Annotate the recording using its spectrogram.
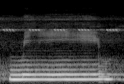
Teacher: میم بھی ہونٹوں سے پڑھتے ہیں، اور میم پڑھتے وقت دونوں ہونٹوں کے جو خشکی والے حصے ہیں یعنی جو ظاہری حصے ہیں وہ ملتے ہیں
